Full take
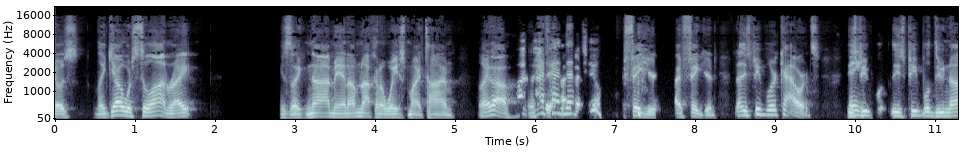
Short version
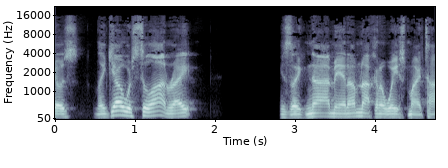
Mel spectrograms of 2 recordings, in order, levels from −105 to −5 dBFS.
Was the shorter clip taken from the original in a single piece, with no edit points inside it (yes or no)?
yes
